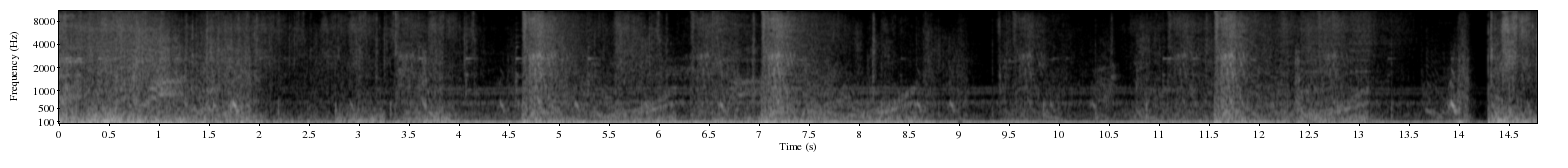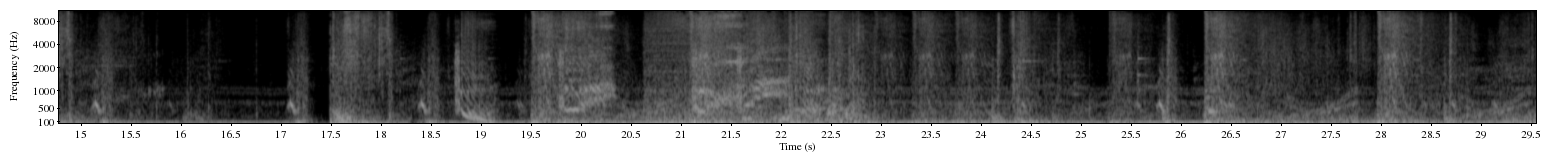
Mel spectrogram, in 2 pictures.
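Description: Gunfire and explosions from a video game crackle and boom.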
